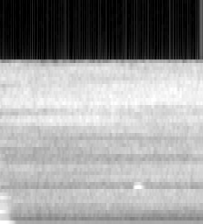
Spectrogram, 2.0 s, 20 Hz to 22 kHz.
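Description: Steady hiss of air from a Quick 861DW hot air rework station nozzle, with a low steady hum underneath, as it heats the edge-bonding adhesive around a logic-board chip to soften it for removal.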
